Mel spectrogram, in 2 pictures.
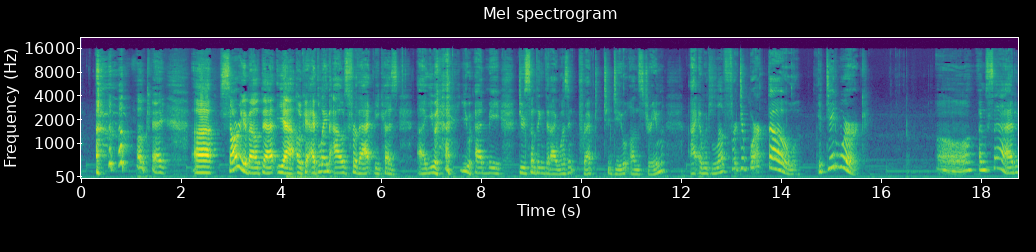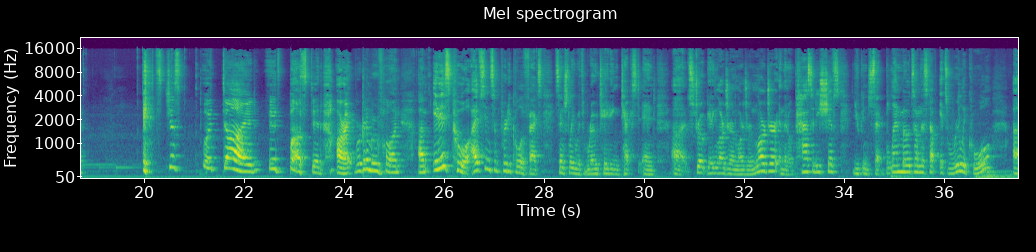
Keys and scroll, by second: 5.7 super+x, 6.6 super+z, 28.6 shift+Caps_Lock, 30.0 super+z.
